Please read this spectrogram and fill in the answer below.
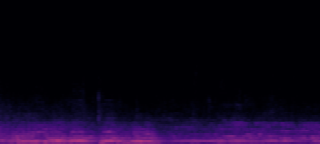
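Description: Several distant voices calling and shouting over each other above a low crowd murmur, with no close commentary.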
